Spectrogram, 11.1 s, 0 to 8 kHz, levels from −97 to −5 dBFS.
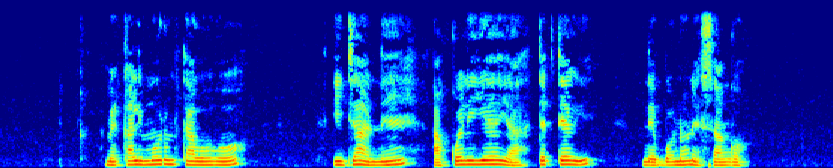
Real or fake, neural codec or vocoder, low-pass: real; none; 7.2 kHz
